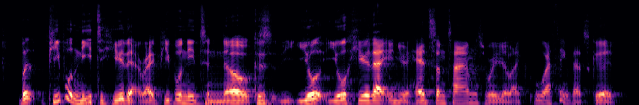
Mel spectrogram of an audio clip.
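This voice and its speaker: A man speaks in a plain, everyday voice at medium pitch, with ordinary pitch variation and a fairly quick pace with hardly any pauses. The recording is very clean, with a silent background. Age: 30s. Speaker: podcast co-host, campus minister. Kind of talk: casual chat.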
